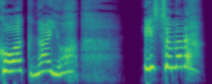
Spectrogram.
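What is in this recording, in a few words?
Voice limit break, Japanese; nona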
